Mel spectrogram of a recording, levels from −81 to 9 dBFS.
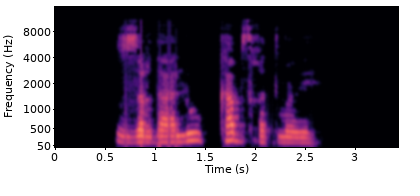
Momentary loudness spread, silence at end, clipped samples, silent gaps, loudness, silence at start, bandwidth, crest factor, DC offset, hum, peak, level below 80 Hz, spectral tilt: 10 LU; 0.9 s; under 0.1%; none; -22 LUFS; 0.6 s; 11.5 kHz; 20 dB; under 0.1%; none; -4 dBFS; -54 dBFS; -5 dB/octave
